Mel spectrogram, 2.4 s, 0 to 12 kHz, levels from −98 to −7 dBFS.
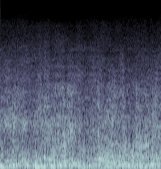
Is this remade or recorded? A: remade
